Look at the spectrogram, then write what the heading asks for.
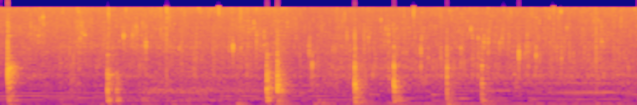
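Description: Sliced onion and crushed garlic sizzling in hot oil in a nonstick pan as they are sautéed, a steady hiss. A spatula stirs them, scraping and knocking against the pan about eight times at an irregular pace.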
